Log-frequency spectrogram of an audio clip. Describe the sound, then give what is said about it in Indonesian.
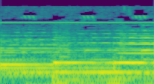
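Three faint, high-pitched cricket chirping trills repeat at a steady pace over a loud, sustained low droning tone that swells partway through. “Terdengar bunyi jangkrik menggentariku.”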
